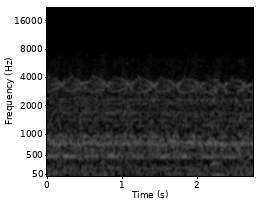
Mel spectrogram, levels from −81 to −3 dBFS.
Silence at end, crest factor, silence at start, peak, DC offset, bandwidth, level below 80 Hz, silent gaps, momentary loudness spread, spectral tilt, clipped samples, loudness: 0 s; 14 dB; 0 s; -36 dBFS; under 0.1%; 13 kHz; -68 dBFS; none; 0 LU; -2 dB/octave; under 0.1%; -48 LUFS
